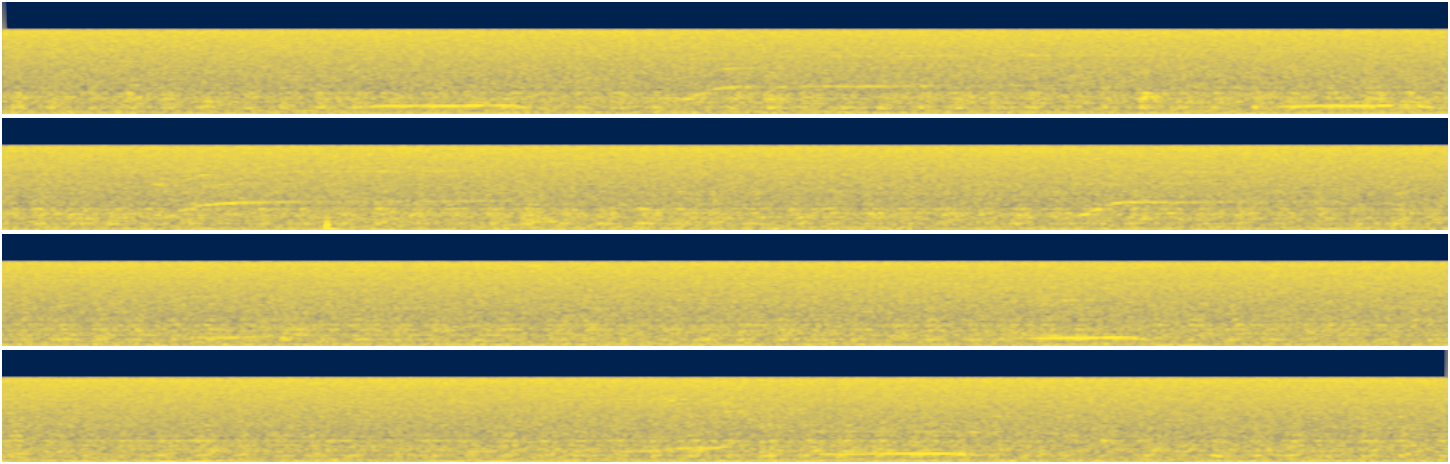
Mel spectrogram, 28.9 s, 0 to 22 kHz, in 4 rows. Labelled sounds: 3.5	3.8	humpback whale, 0.86 to 1.0 kHz
4.5	4.8	humpback whale, 3.0 to 3.1 kHz
8.2	8.6	humpback whale, 0.80 to 1.1 kHz
12.8	13.2	humpback whale, 0.86 to 1.1 kHz

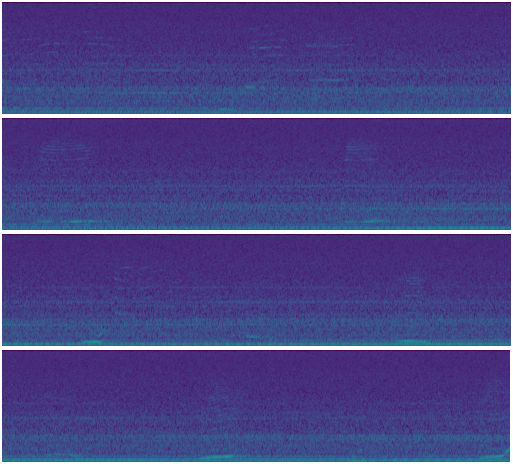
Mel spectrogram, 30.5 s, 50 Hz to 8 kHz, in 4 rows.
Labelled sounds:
3.8	5.1	humpback whale, 0.93 to 2.4 kHz
8.2	8.6	humpback whale, 3.0 to 3.6 kHz
12.8	13.1	humpback whale, 3.3 to 3.5 kHz

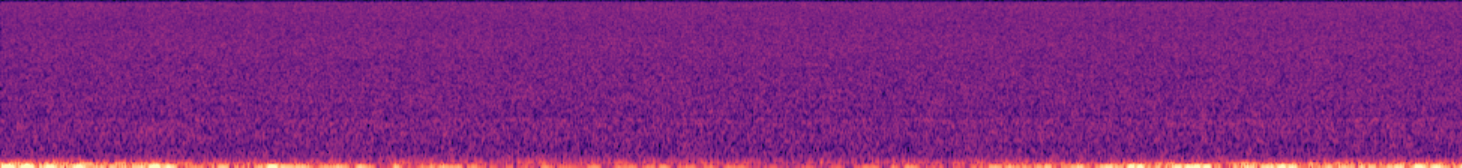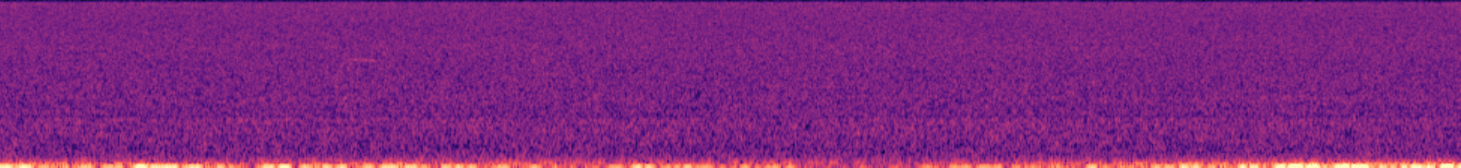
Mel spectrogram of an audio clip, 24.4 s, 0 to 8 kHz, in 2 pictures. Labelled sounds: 15.1	15.3	killer whale, northern resident, 2.7 to 2.9 kHz

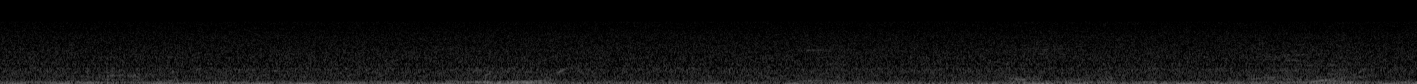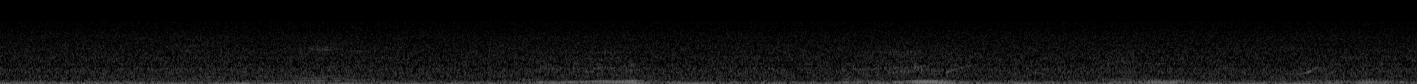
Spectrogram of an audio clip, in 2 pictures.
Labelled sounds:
8.0	8.3	humpback whale, 1.8 to 2.0 kHz
17.2	17.5	humpback whale, 1.9 to 2.1 kHz

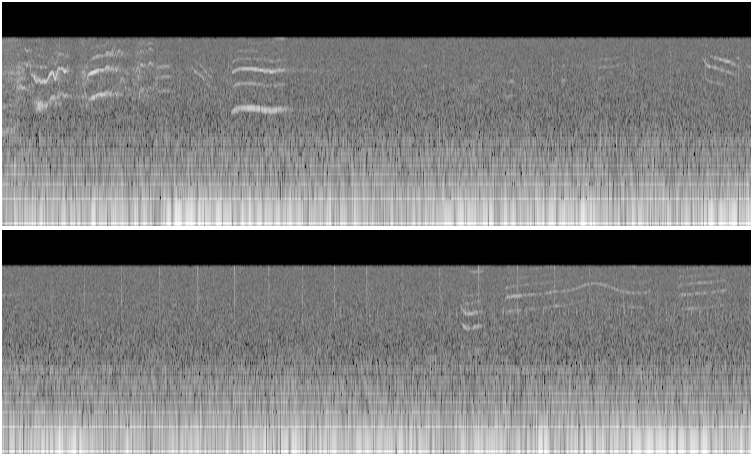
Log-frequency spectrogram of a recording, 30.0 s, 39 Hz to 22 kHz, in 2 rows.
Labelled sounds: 0.0	2.4	killer whale, northern resident, 0.96 to 6.5 kHz
2.8	3.4	killer whale, northern resident, 1.7 to 4.0 kHz
3.8	4.1	killer whale, northern resident, 2.4 to 3.2 kHz
4.6	5.7	killer whale, northern resident, 0.93 to 8.0 kHz
10.0	10.3	killer whale, northern resident, 1.5 to 2.4 kHz
11.9	12.2	killer whale, northern resident, 3.3 to 4.4 kHz
14.0	14.8	killer whale, northern resident, 2.0 to 4.7 kHz
24.1	27.9	killer whale, northern resident, 1.3 to 7.5 kHz
28.4	29.5	killer whale, northern resident, 2.3 to 7.8 kHz

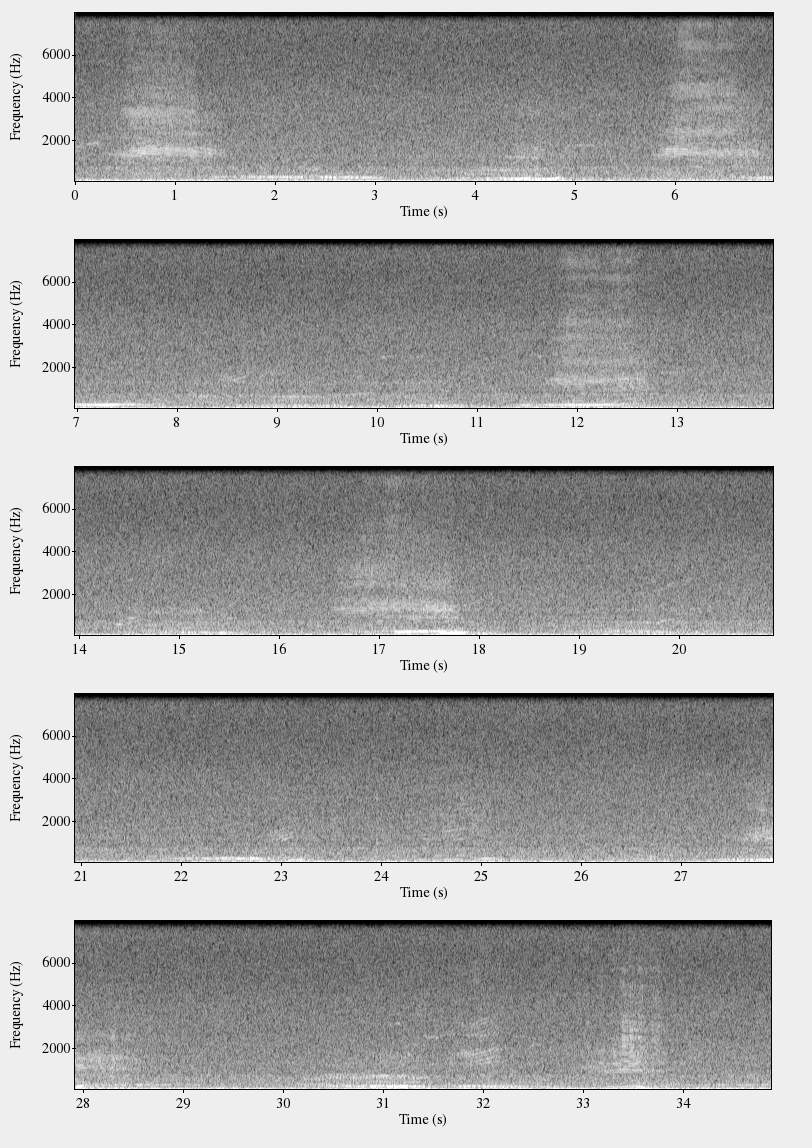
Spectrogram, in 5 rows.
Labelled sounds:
0.4	1.1	humpback whale, 1.2 to 1.8 kHz
4.3	4.6	humpback whale, 1.1 to 1.3 kHz
5.8	6.3	humpback whale, 1.2 to 1.6 kHz
11.7	12.0	humpback whale, 1.2 to 1.6 kHz
17.5	17.7	humpback whale, 1.2 to 1.5 kHz
27.7	27.9	humpback whale, 1.1 to 1.6 kHz
31.4	32.0	humpback whale, 1.6 to 2.7 kHz
33.2	33.5	humpback whale, 0.86 to 1.1 kHz

